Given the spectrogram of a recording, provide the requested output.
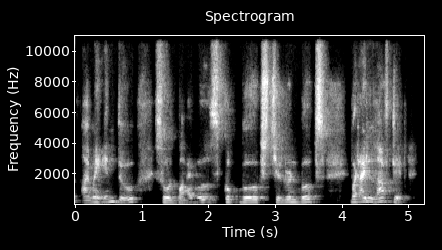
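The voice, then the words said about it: Thick foreign accent. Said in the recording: “my accent was very thick. It's still thick, and people wouldn't understand me.”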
